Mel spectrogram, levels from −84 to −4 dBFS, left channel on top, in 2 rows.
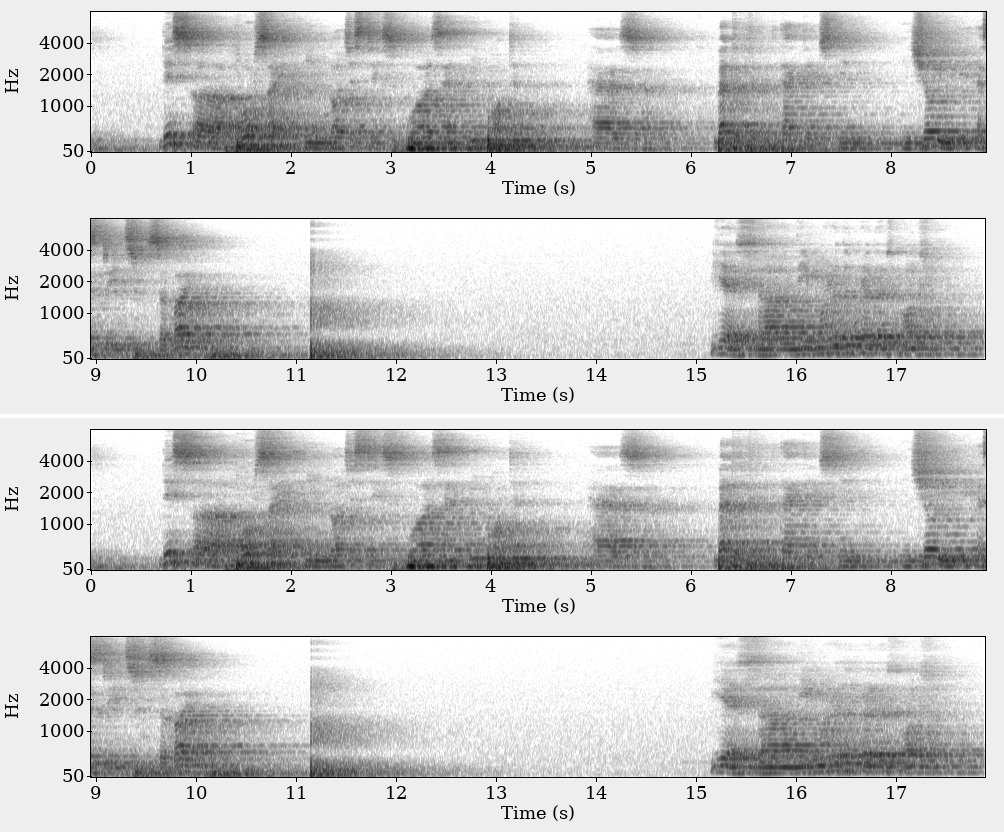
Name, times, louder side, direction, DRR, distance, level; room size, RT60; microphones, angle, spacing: voice 1, 0.7-4.5 5.0-5.6 6.2-7.7 8.1-10.4, equal, 25° left, -5 dB, 0.7 m, -23 dB
voice 2, 15.1-17.4, right 1 dB, 50° left, -3 dB, 1.9 m, -25 dB
10.0 x 4.5 x 5.5 m, 2.5 s
head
